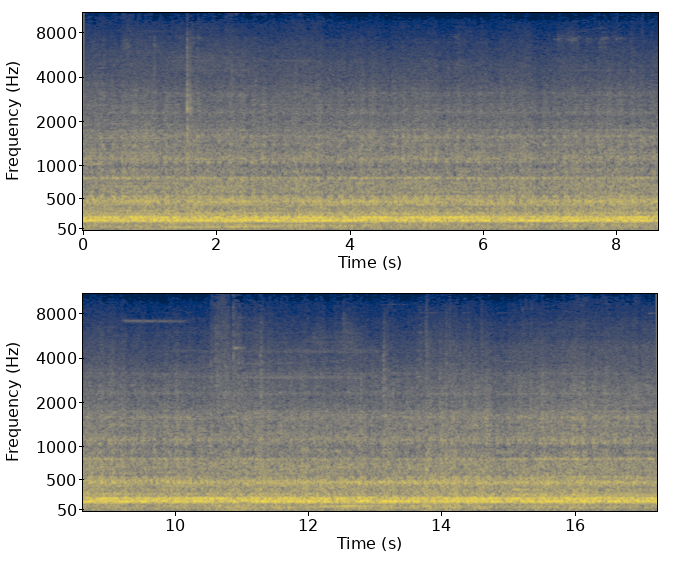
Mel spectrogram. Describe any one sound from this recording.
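A bus engine hums steadily from inside while riding along.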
